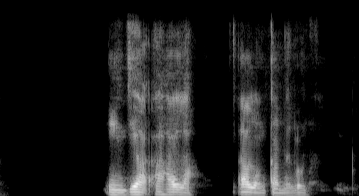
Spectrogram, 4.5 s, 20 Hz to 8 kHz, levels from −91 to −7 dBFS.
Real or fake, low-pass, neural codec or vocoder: fake; 7.2 kHz; codec, 44.1 kHz, 2.6 kbps, SNAC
